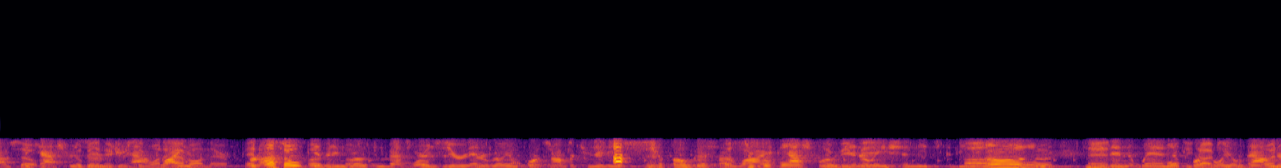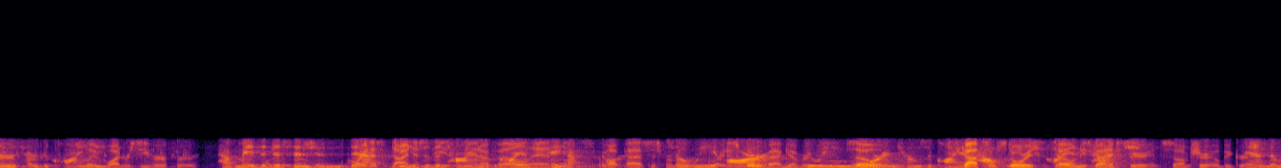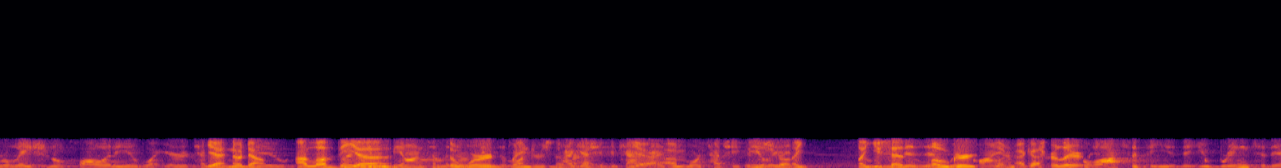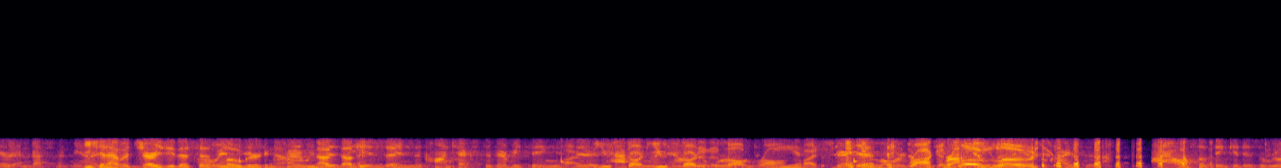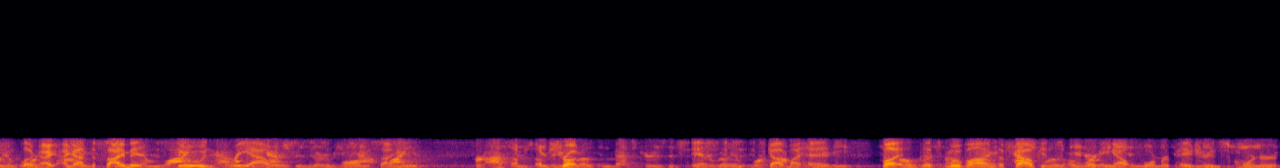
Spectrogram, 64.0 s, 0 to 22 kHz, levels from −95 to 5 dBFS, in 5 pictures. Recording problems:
phone-call audio; poor line; nothing above 3.5 kHz
voice in the background; loud; throughout; 6 dB below the speech
rain or running water; faint; throughout; 20 dB below the speech

